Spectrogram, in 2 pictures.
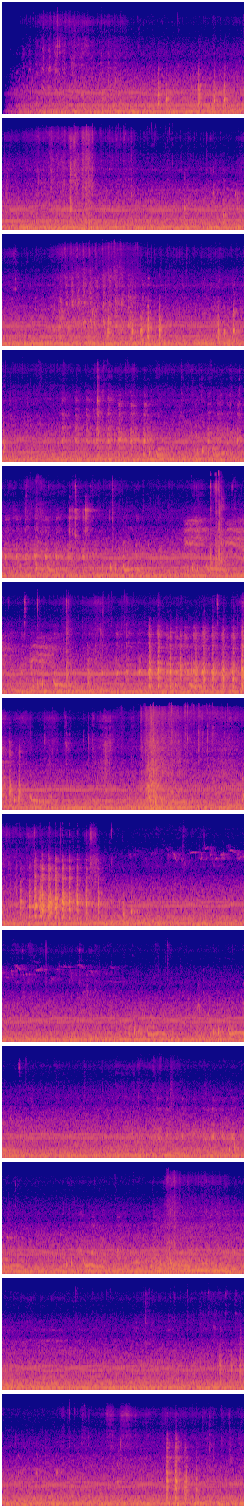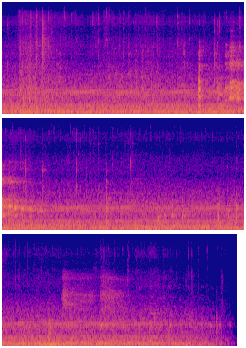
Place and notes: Binckhorst Den Haag, Netherlands - Chickens & Pigeons
Wild chickens live in the industrial area of the Binckhorst, Den Haag. Here they hang out on the street with some pigeons.
Zoom HnN Spatial Audio (Binaural decode)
